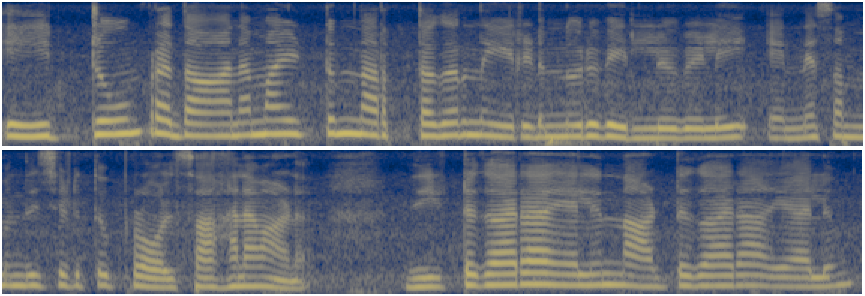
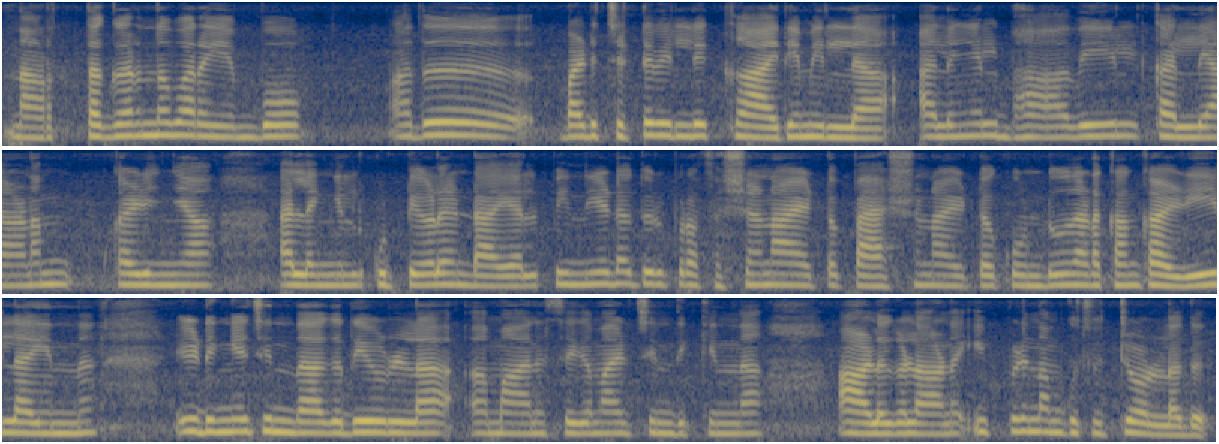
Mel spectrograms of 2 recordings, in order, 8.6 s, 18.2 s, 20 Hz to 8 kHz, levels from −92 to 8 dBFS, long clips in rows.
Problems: background sounds at intervals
